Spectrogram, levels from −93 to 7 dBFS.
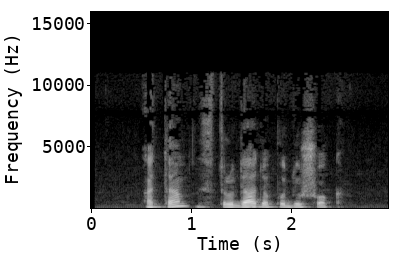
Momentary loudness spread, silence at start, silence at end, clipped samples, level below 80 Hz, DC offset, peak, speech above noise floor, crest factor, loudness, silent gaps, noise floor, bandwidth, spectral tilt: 11 LU; 0.55 s; 0.5 s; under 0.1%; -54 dBFS; under 0.1%; -4 dBFS; 40 dB; 18 dB; -22 LUFS; none; -60 dBFS; 11.5 kHz; -7 dB/octave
